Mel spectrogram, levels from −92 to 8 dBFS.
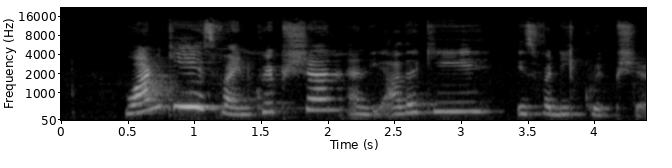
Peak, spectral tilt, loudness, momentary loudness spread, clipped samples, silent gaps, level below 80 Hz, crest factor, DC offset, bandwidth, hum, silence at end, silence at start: -18 dBFS; -1.5 dB/octave; -36 LUFS; 17 LU; under 0.1%; none; -88 dBFS; 20 dB; under 0.1%; 14.5 kHz; none; 0 s; 0.5 s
